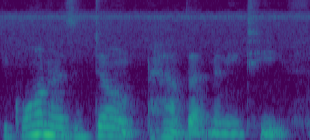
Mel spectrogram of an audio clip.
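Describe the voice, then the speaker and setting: A woman's voice: lowish voice, sing-song, normal speed, warm tone, slight background noise, pitched above the performer's own voice, low-quality recording. A woman reading the part of a terse, commanding female squad leader in a space opera story, dry and plain-spoken, insects faintly behind. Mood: dry jab.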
